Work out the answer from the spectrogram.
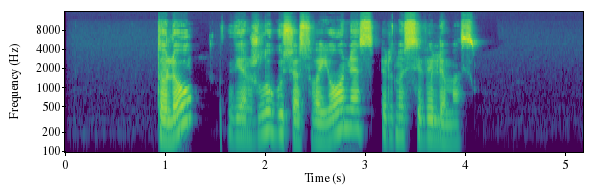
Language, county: Lithuanian, Klaipėda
